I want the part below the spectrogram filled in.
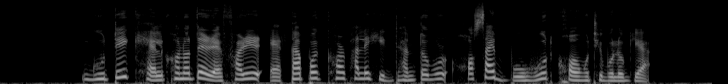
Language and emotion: Assamese, disgusted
